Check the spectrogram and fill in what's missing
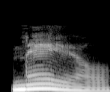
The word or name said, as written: maill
